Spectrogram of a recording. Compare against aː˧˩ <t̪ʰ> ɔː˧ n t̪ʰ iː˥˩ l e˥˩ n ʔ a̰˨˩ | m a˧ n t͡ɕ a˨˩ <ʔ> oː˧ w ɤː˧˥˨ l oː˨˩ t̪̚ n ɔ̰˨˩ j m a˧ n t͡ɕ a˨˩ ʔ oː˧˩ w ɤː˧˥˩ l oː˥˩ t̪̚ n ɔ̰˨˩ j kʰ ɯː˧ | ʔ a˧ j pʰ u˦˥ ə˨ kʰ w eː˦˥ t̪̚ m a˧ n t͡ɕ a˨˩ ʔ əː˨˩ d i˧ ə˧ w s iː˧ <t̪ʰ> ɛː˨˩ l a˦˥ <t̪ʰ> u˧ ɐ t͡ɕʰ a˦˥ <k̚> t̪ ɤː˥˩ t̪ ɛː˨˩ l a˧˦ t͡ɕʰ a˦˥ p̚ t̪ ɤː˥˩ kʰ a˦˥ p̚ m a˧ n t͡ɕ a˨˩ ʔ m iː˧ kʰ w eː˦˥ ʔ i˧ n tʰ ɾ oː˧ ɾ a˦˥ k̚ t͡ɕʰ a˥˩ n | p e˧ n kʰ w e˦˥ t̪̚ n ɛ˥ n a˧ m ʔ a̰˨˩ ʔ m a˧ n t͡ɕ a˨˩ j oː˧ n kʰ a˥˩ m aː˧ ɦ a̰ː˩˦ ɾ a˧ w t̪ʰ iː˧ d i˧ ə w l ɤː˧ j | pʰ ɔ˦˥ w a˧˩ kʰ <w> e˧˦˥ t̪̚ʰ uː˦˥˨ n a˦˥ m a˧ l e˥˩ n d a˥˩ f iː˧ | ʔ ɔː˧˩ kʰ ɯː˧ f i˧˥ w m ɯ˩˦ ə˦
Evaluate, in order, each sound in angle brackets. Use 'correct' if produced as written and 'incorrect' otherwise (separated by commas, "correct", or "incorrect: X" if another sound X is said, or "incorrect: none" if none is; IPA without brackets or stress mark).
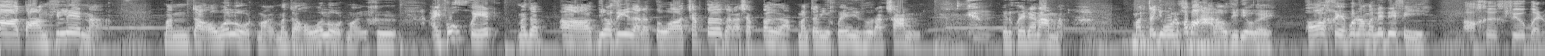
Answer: incorrect: t̪, correct, incorrect: t̪, incorrect: t̪, incorrect: p̚, correct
